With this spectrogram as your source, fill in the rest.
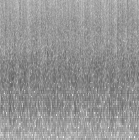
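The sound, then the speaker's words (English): An audience claps steadily for about three seconds, a dense, even wash of many hands with no break and no voices standing out. “Let's clap that up.”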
